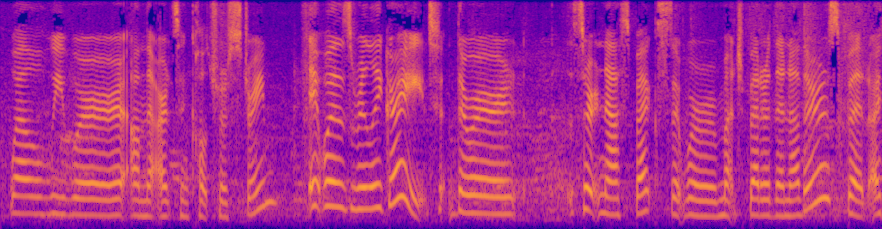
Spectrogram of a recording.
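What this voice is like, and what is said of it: American accent. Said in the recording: “your accent ... I'm from America.”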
